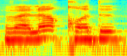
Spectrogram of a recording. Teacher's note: قاف کو موٹا پڑھا جائے گا کیونکہ قاف حروف مستعلیہ میں سے ہے. دال پہ قلقلہ کیا جائے گا کیونکہ دال حروف قلقلہ میں سے ہے.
